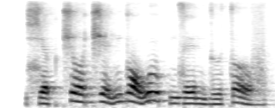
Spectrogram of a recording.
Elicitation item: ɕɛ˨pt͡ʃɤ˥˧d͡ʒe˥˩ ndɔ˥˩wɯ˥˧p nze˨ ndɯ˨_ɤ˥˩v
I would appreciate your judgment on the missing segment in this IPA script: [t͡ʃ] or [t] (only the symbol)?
t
